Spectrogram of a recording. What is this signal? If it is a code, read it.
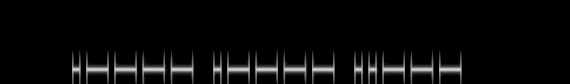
Morse code, heard as a keyed tone, about 17 wpm, 700 Hz. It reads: 112
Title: Numbers - 3-Digit 17wpm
